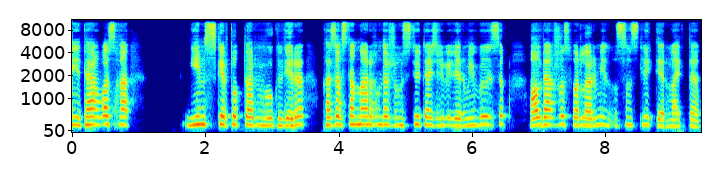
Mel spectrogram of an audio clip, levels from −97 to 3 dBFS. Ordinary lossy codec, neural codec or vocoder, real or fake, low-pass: none; codec, 44.1 kHz, 2.6 kbps, DAC; fake; 9.9 kHz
